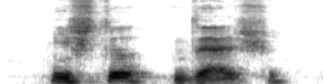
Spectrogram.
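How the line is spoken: Indifferent question. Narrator (Russian): спросил равнодушным голосом

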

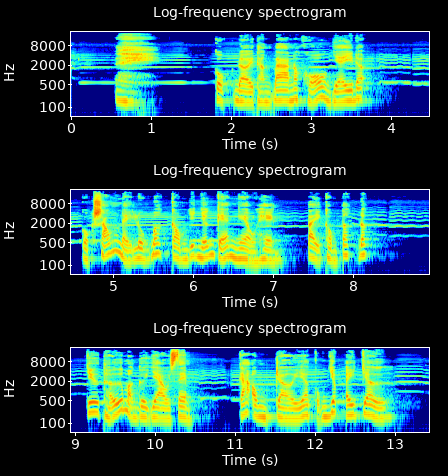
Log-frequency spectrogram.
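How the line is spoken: Sighing villager. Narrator (Vietnamese): Người trong xóm rẫy này khi nghe thấy tiếng đàn thì lại thở dài mà nói

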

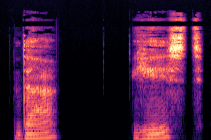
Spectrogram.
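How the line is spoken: Quiet confession. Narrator (Russian): тихо призналась Маша

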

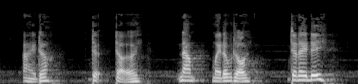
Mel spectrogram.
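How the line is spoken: Frightened calling out. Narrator (Vietnamese): Cô ta vừa gọi, mắt mũi bắt đầu tái mét sợ hãi

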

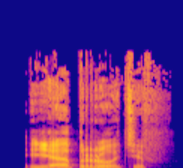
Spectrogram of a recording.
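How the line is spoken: Calm. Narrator (Russian): спокойно произнес один из людей храма смерти

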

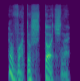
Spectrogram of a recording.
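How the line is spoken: Hiss. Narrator (Russian): прошипел Пуллик

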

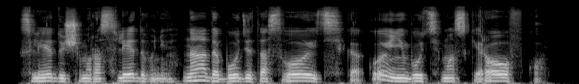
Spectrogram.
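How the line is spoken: Mumbling. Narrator (Russian): пробормотал

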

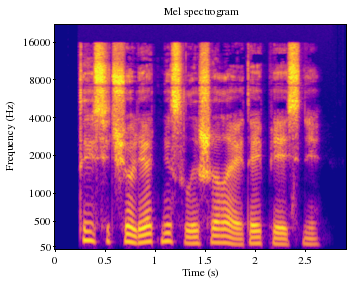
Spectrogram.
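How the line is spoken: Soft. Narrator (Russian): мягко произнесла Маша

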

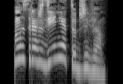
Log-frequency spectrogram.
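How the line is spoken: Laughing. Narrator (Russian): засмеялась Энни

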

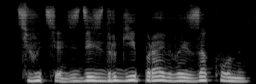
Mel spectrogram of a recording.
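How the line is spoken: Plain. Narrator (Russian): сказала я

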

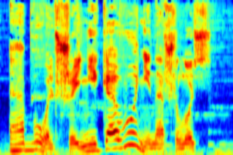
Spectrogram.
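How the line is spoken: Menacing question. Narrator (Russian): грозно спросила она

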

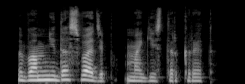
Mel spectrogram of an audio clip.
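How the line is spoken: Cold, clipped. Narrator (Russian): холодно и чеканно произнес Аш

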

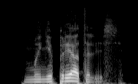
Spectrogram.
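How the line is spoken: Irritated reply. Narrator (Russian): раздраженно ответил Альтаир

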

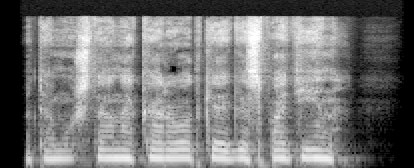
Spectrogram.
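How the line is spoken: Barely audible. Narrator (Russian): еле слышно отвечал Варак

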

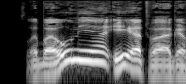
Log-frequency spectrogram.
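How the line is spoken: Sighing. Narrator (Russian): вздохнул я

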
